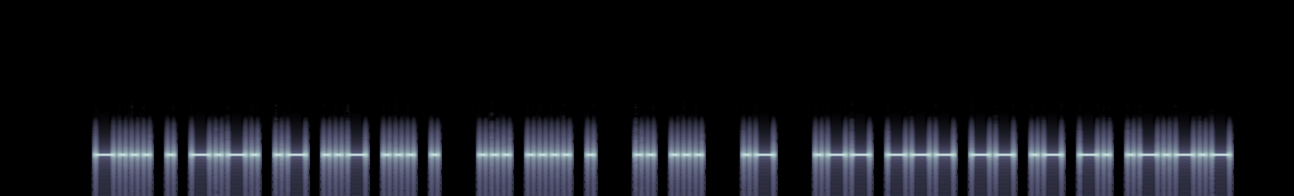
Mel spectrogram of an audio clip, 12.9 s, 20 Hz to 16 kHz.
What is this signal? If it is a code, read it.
Morse code, heard as a keyed tone, about 20 wpm, 700 Hz. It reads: BECAUSE SHE IS A WOMAN.
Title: Sentences from Top 1100 Words 20wpm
